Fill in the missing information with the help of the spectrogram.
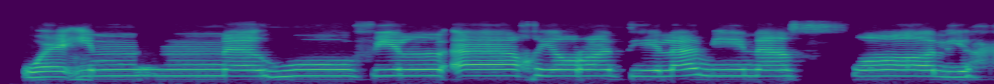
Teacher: Hu-nya 2 harokat ya, tidak lebih.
